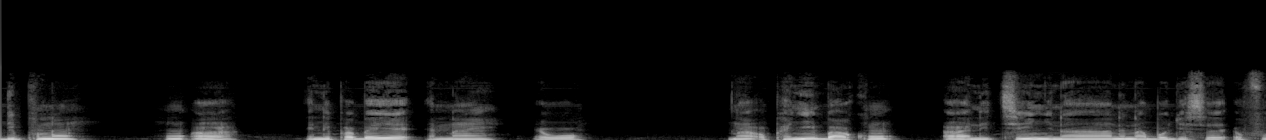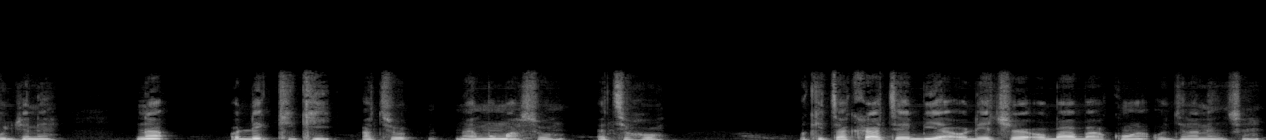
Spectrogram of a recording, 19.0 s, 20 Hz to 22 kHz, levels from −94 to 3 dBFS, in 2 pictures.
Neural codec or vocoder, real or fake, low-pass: none; real; 10.8 kHz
